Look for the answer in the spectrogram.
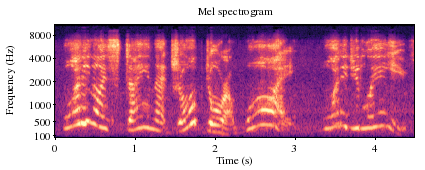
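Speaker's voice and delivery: high-pitched, drawn-out lament; mock self-reproach. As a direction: wail at yourself in mock regret. Mock self-scolding over the job.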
